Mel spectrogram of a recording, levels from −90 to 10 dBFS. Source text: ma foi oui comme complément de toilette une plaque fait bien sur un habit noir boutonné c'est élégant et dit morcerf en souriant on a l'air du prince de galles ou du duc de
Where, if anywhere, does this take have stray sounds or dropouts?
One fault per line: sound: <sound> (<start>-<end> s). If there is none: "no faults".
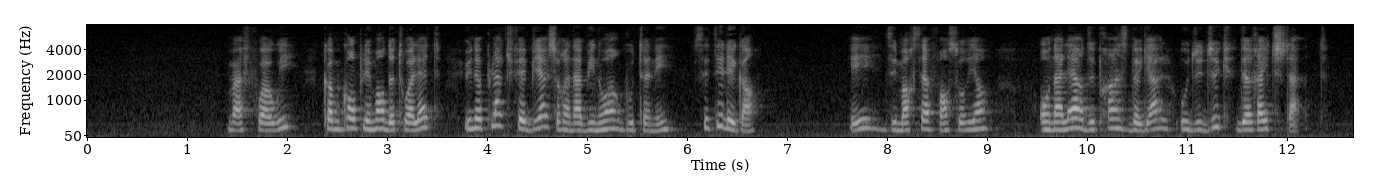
no faults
